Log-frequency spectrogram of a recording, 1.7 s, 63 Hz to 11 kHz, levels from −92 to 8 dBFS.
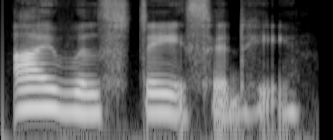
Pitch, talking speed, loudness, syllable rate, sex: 185 Hz, 180 wpm, -18 LUFS, 3.6 syllables/s, female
